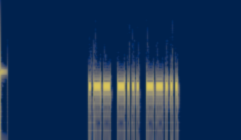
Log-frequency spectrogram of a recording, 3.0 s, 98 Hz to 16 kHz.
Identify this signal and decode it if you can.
Morse code, heard as a keyed tone, about 40 wpm, 700 Hz. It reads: WB7
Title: USA Call Sign Prefixes - 40wpm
